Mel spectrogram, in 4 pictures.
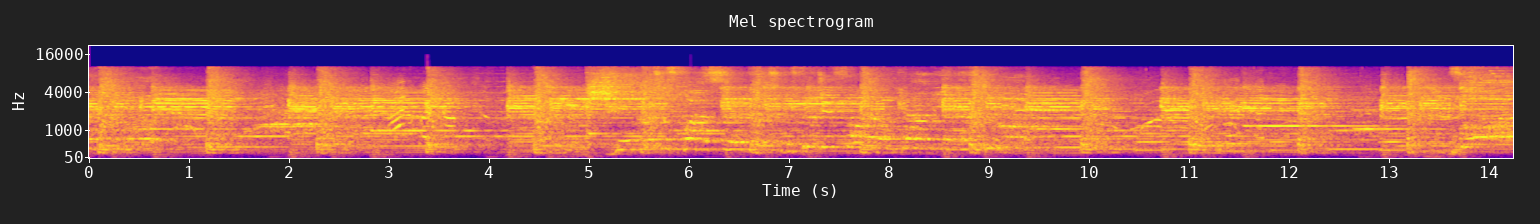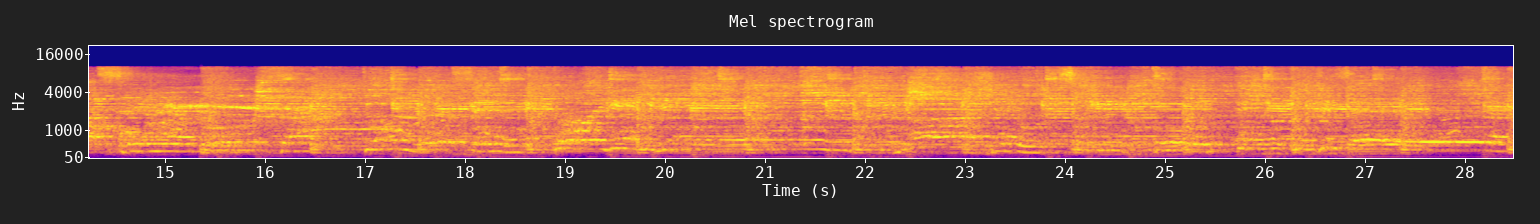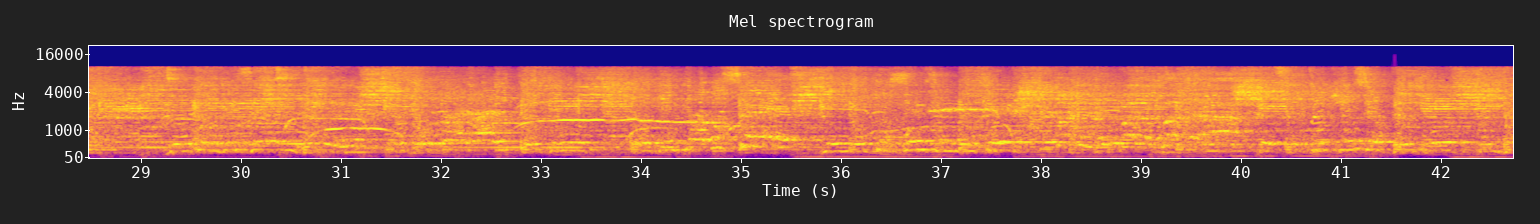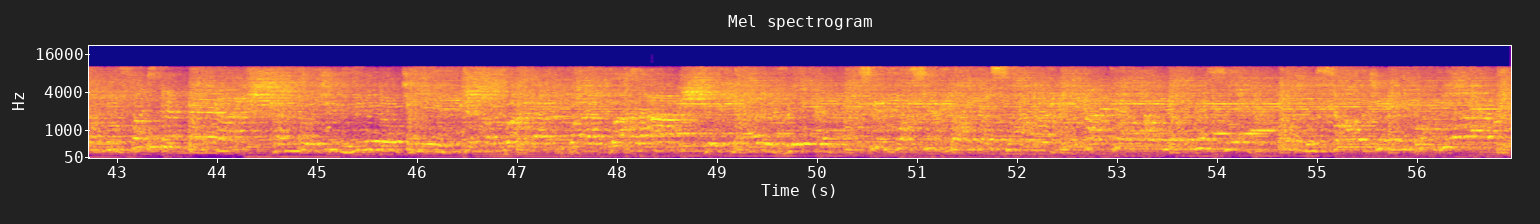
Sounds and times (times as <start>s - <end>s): Dance music: 0.0s - 56.9s.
